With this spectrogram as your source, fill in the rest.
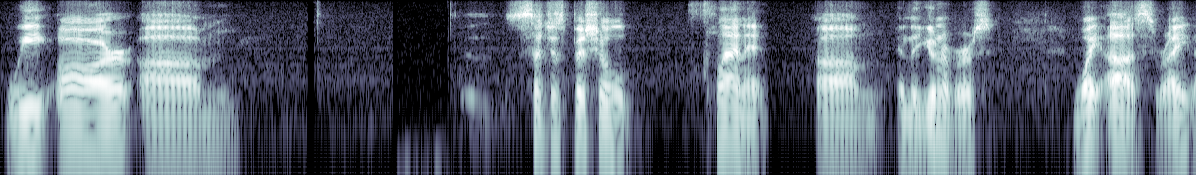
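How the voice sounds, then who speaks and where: A man's voice: medium pitch, muffled recording. A man in his fifties from Peru, speaking as a guest in a casual interview and rambling with many hesitant fillers. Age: 50s.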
